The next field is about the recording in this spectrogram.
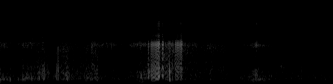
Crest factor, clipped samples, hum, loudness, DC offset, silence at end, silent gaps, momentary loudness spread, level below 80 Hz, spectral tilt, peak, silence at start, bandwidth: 26 dB; under 0.1%; none; -52 LUFS; under 0.1%; 0 s; none; 20 LU; under -90 dBFS; -2 dB/octave; -28 dBFS; 0 s; 12 kHz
